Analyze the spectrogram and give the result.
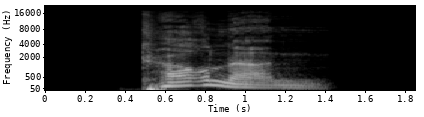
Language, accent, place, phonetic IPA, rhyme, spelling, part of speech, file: German, Germany, Berlin, [ˈkœʁnɐn], -œʁnɐn, Körnern, noun, De-Körnern.ogg
- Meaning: dative plural of Korn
